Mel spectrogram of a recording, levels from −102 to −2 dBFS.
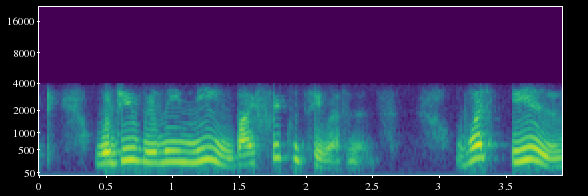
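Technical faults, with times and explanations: Throughout, AMR narrowband mobile codec: the speech is confined to a telephone band of roughly 300 Hz to 3.4 kHz with nothing above 3.5 kHz, and it sounds plainly buzzy and synthetic, consistent with AMR-NB around 7.4 kbps rebuilding the voice from a vocal-tract model rather than merely filtering it.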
